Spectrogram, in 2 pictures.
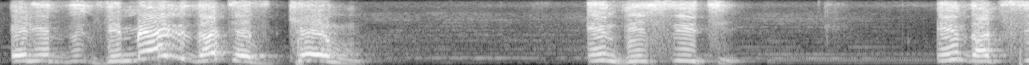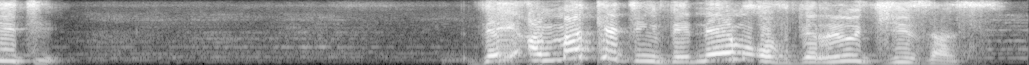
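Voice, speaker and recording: A man's voice: very high voice, very animated, slow, pauses often, a bit bright, soft background music. A man preaching a sermon, emphatic and repetitive, with dramatic swings in delivery.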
